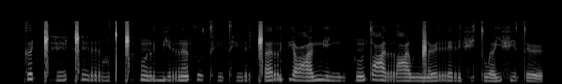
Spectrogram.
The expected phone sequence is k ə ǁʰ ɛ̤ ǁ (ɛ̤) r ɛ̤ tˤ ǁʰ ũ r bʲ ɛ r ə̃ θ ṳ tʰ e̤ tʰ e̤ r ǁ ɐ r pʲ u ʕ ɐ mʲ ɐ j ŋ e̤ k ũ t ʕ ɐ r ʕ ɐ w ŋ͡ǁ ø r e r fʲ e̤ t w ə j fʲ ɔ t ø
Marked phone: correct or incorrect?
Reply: correct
